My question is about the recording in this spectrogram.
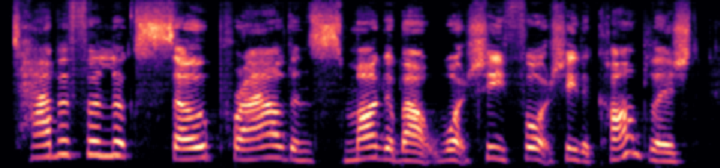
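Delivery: ordinary delivery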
